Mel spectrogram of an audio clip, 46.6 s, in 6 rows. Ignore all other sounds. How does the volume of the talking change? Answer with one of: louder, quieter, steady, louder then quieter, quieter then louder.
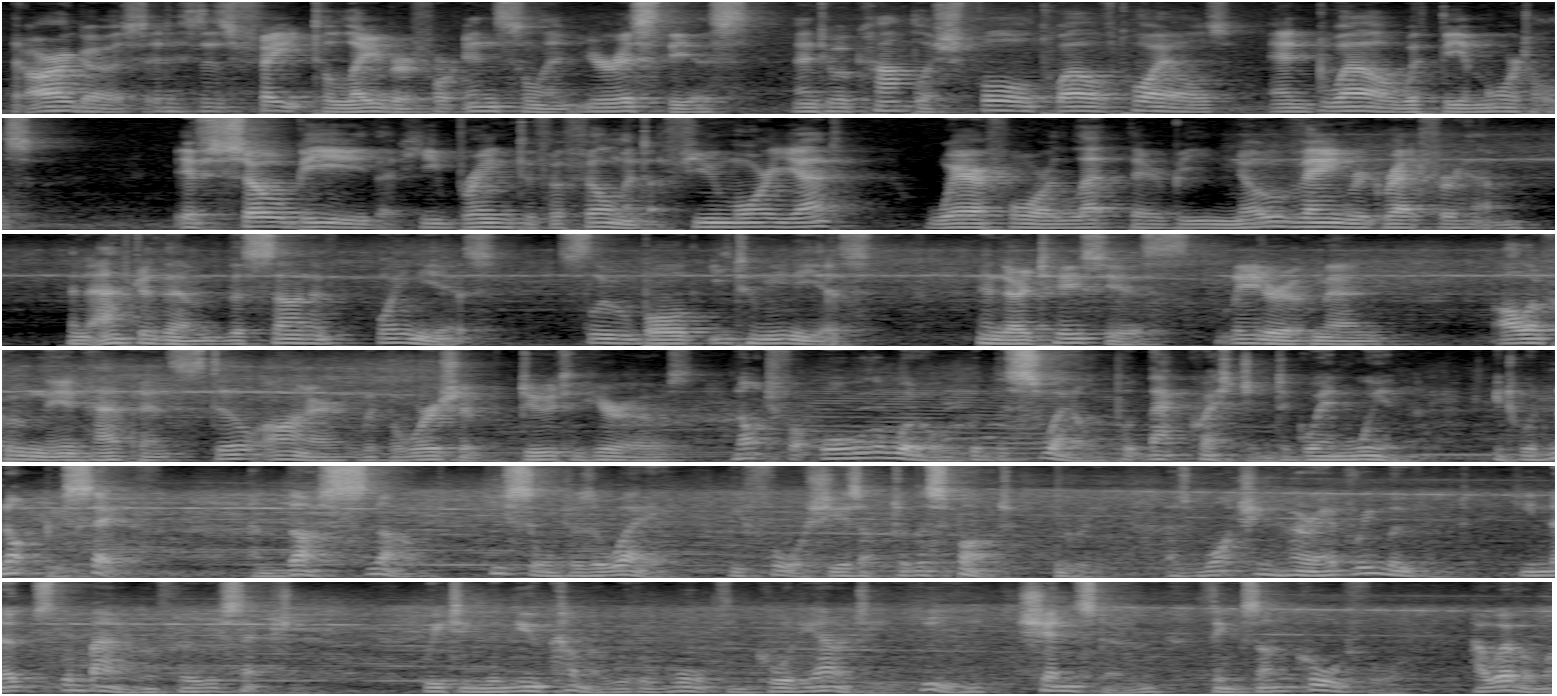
steady.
